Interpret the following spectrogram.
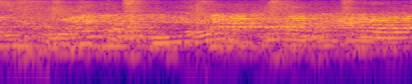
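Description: A young boy's voice talking, high-pitched, with low bass notes underneath.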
